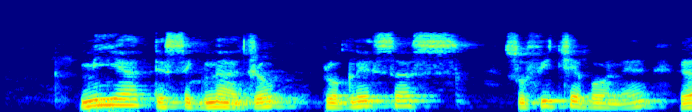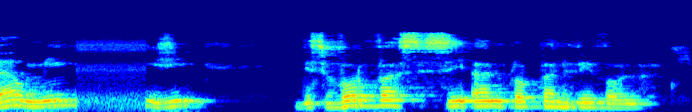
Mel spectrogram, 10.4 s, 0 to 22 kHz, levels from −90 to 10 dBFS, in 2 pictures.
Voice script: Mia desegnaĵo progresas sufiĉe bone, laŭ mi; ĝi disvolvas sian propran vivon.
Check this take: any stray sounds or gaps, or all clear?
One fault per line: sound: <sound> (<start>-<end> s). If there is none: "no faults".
no faults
